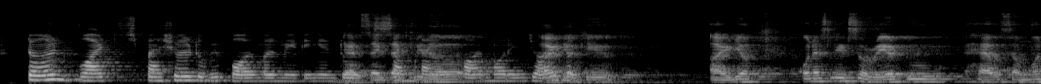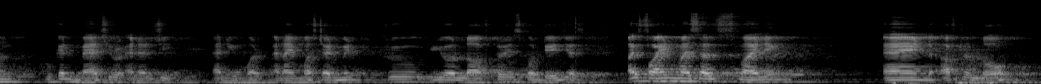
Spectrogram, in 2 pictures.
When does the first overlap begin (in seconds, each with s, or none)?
3.5 s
